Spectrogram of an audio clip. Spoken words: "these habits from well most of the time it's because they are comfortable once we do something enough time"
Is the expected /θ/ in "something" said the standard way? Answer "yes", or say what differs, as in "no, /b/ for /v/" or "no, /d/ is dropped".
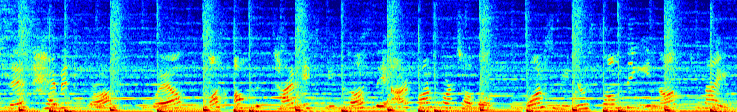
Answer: no, /t/ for /θ/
